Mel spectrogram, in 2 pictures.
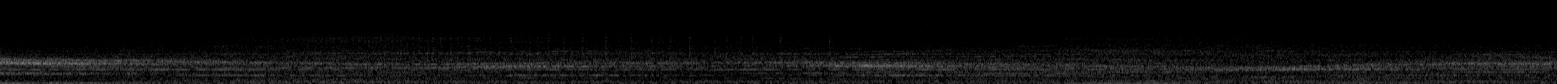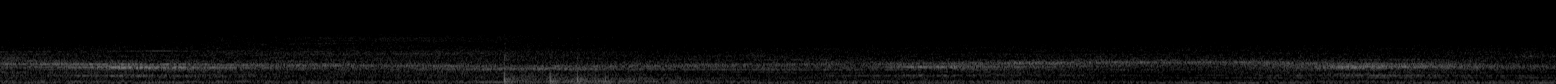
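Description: Ghostly Halloween ambient drone: faint wavering tones that slowly rise and fall in pitch over a low hum, with a few faint clicks about two-thirds of the way through.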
